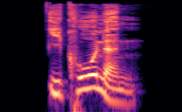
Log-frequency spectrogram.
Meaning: plural of Ikone
- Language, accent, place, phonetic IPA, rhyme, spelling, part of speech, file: German, Germany, Berlin, [iˈkoːnən], -oːnən, Ikonen, noun, De-Ikonen.ogg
